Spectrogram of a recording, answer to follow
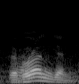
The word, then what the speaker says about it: Beverungen: Now he just tells me that what the emphasis is on the un. Right. Beverungen.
